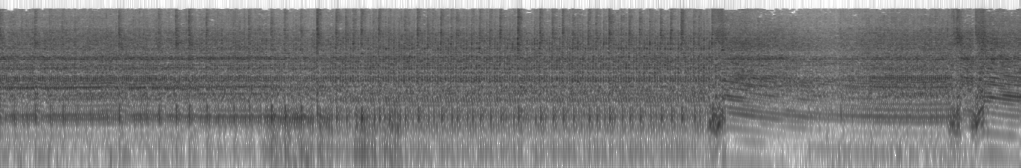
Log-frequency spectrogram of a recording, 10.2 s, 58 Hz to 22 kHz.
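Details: 2009 Yamaha YZ250 two-stroke, pilot air screw set correctly: crisp steady idle with fast even crackle, settling slightly lower after a blip; correct mixture, healthy idle.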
